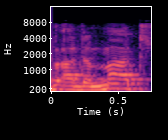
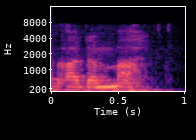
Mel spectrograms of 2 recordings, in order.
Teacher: The tav ending dropped off. Okay, and it became a hey.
